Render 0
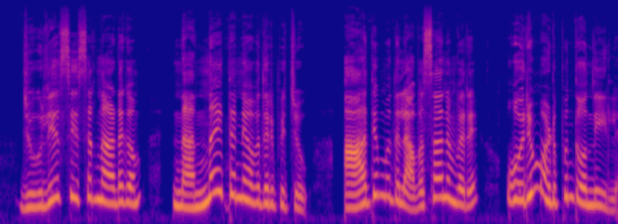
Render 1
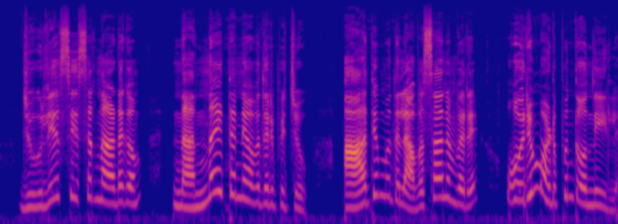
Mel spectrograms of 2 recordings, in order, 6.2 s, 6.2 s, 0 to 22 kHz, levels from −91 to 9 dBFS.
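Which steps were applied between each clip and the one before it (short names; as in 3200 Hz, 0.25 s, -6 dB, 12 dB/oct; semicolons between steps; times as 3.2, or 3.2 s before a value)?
passive tone stack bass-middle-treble 10-0-10; gain +4 dB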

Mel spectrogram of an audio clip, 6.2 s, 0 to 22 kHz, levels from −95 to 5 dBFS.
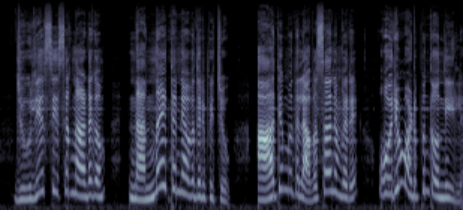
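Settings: small resonant body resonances 250/990/1400/2600 Hz, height 12 dB, ringing for 65 ms; gain -1 dB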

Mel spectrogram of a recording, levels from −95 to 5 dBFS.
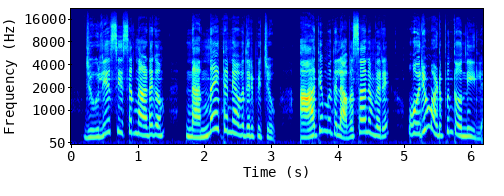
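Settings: soft clip -11.5 dBFS, distortion -22 dB; gain -5 dB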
